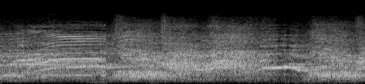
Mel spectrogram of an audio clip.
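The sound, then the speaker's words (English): A rowdy crowd at a city meeting shouts and jeers continuously as city leaders try to explain a decision, many voices overlapping in a loud, dense roar with occasional sharper yells rising above the din. “City leaders tried explaining the decision, but the crowd did not want to hear much of what they were saying.”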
